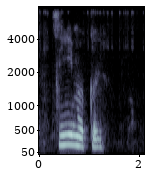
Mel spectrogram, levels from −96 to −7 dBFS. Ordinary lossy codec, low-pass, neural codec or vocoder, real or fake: MP3, 48 kbps; 7.2 kHz; vocoder, 22.05 kHz, 80 mel bands, HiFi-GAN; fake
